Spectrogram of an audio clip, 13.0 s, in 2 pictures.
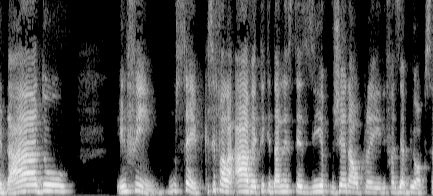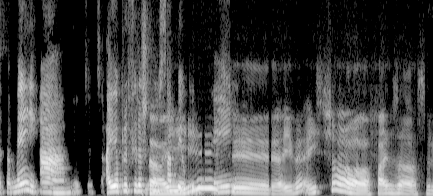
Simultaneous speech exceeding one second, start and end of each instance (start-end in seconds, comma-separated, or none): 8.6-10.1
